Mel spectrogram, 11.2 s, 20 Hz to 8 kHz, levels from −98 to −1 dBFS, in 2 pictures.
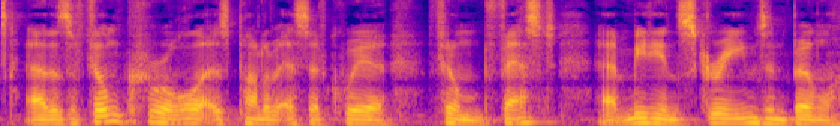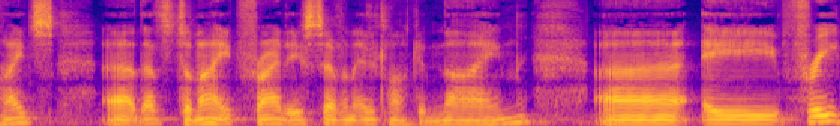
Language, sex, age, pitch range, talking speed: English, male, 50-69, 90-110 Hz, 160 wpm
